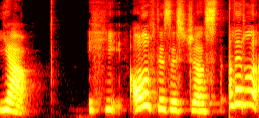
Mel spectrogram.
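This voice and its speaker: This is a woman speaking. She has a German accent. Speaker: book YouTuber. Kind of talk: casual book review, unscripted. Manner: halting, stumbles over words.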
